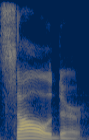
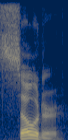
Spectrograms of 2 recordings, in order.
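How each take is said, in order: First: The L sound is pronounced. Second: The L sound is left out. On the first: The speaker calls it wrong. "I pronounce it solder. Am I wrong?" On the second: The speaker calls it right. "It's soder, like Hodor"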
